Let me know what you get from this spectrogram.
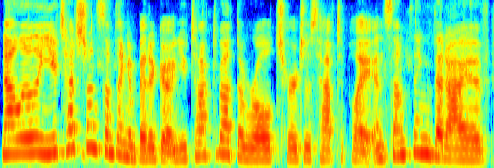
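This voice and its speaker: A woman's voice: medium pitch, lively intonation, quick pace, a bit bright. A young woman hosting an interview, emphatic and affirming. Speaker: host. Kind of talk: interview conversation.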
